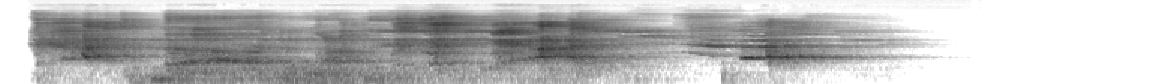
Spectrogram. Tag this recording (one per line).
Alien
Attack
Creature
Effect
Fantasy
Ghost
growl
halloween
Horror
Monster
Mystery
Roar
Scary
Scream
Vocal
Voice
Zombie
